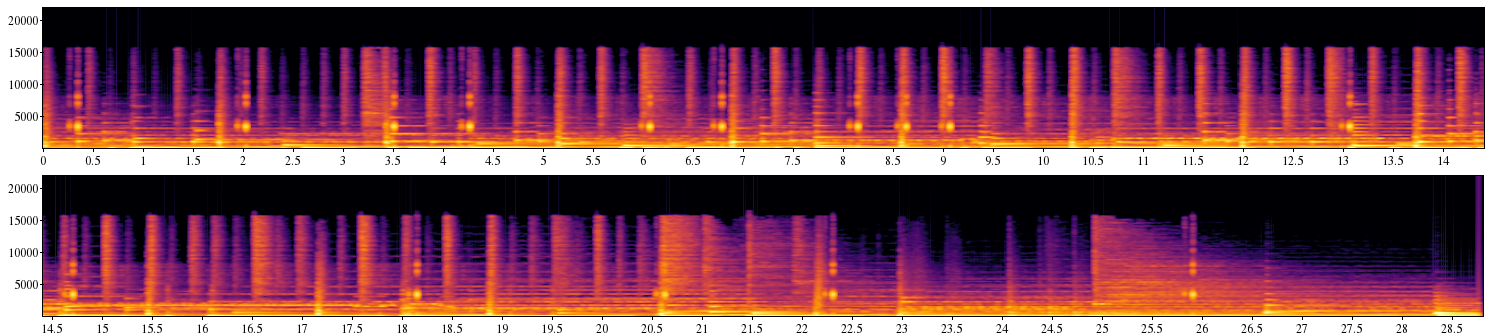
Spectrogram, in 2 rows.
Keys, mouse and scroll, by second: 7.6 ctrl+click, 12.5-17.3 drag, 17.6-20.1 drag, 20.1-24.5 drag, 25.3-28.8 drag.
